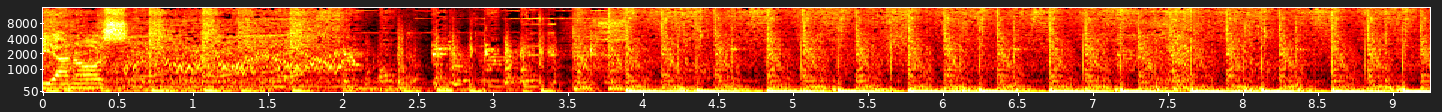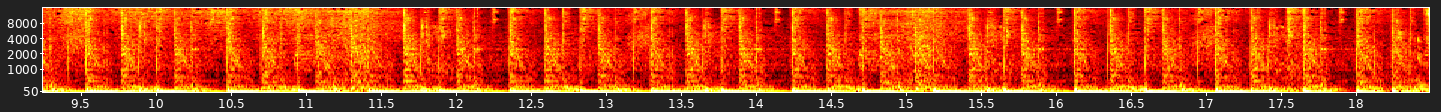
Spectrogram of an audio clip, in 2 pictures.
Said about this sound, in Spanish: Y lo que estás escuchando es el remix de un servidor. Aparecerá a la venta a través de Subtilbox el próximo 21 de junio. Faceta dirty, faceta contundente, faceta de peak time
